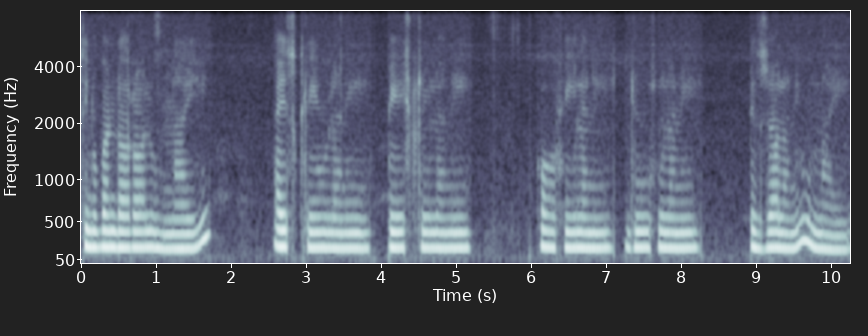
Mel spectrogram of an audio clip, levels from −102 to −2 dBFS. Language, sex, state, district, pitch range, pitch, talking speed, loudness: Telugu, female, Andhra Pradesh, Krishna, 180-190 Hz, 185 Hz, 105 wpm, -16 LUFS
